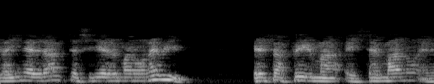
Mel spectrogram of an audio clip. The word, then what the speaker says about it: Neville: ¿Sabéis que se escribe Neville? Se pronuncia más o menos Nevil, Orman Nevil.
